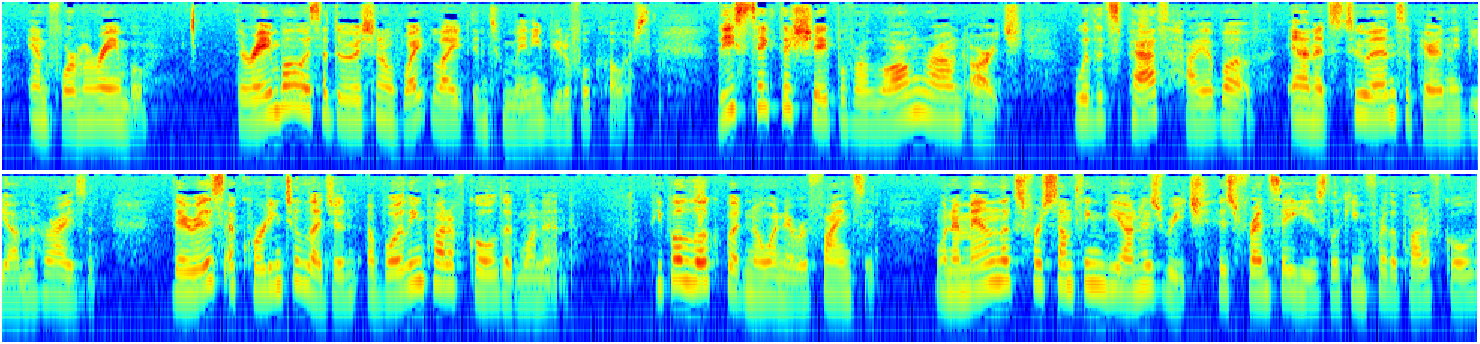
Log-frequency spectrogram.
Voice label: guatemala, dialects

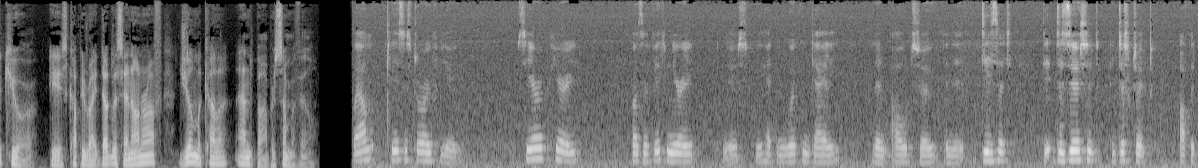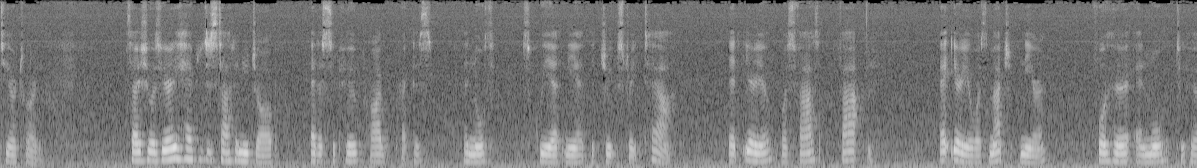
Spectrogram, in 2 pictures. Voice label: New Zealand

